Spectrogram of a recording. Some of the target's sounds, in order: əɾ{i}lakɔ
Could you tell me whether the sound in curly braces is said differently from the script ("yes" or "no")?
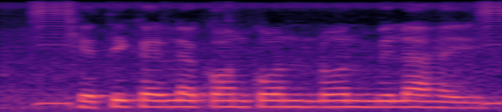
no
